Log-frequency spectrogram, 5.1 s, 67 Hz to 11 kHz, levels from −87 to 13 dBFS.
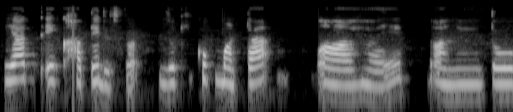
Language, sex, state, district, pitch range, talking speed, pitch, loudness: Marathi, female, Maharashtra, Solapur, 240-295 Hz, 140 wpm, 255 Hz, -18 LUFS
